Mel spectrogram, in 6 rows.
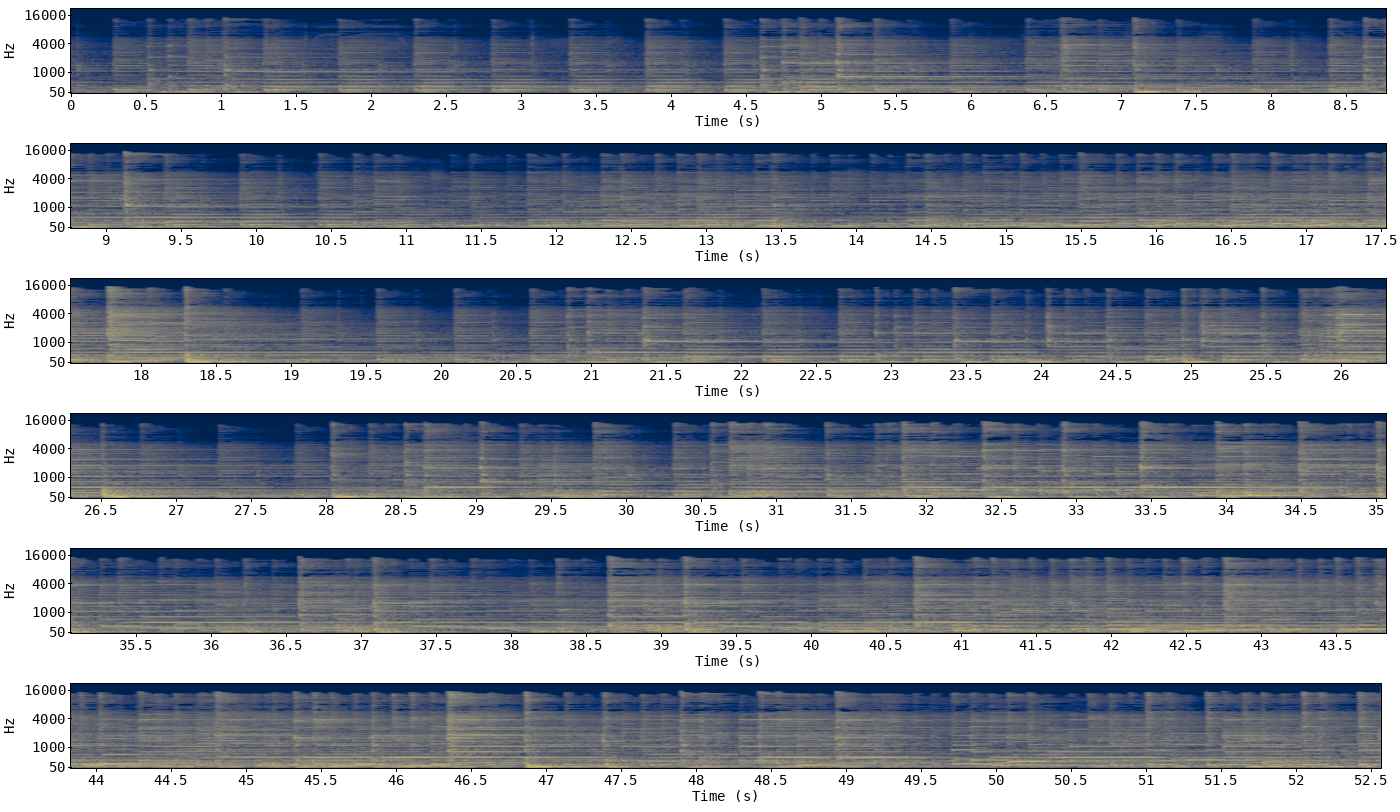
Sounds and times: Music: 0:00.0 - 0:52.5.

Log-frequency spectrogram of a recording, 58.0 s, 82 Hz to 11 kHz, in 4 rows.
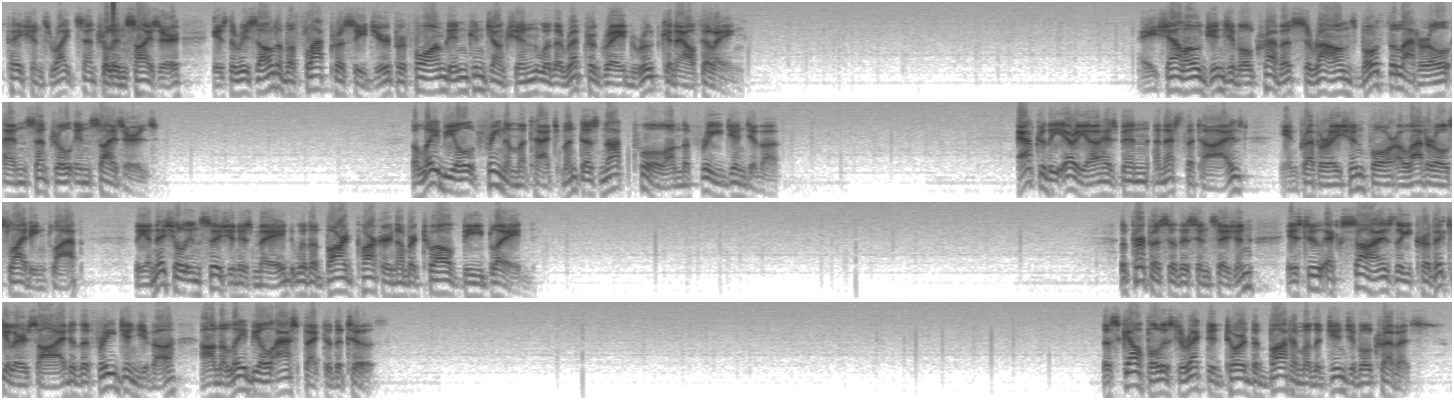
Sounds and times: Speech: 0:00.0 - 0:07.5, 0:11.4 - 0:16.2, 0:18.6 - 0:22.3, 0:24.6 - 0:34.4, 0:40.2 - 0:47.4, 0:54.5 - 0:58.0.

